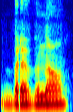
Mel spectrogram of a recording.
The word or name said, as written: brvno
